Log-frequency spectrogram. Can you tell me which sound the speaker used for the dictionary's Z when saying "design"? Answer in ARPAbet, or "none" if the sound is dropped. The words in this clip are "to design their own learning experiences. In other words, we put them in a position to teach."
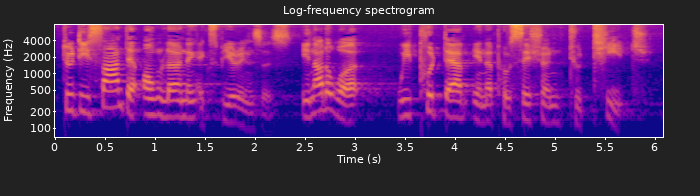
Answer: S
